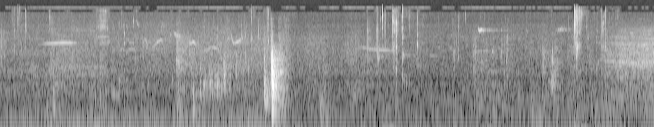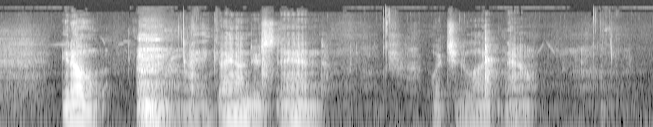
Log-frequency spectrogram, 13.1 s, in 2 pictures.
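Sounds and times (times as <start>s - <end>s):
chewing and eating: 0.0s - 6.5s, 10.0s - 10.7s, 12.2s - 13.0s.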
